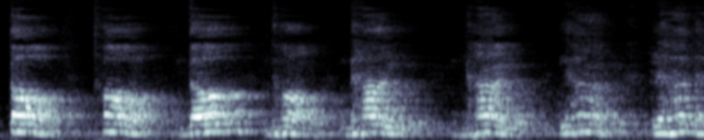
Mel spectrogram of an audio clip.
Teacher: জিহ্বাটাকে কি করতে হবে, একটু চেপে দাঁতের সাথে, যত একটু চেপে লাগাবেন তত উচ্চারণটা কি স্পষ্ট হবে। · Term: দন্ত বর্ণ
